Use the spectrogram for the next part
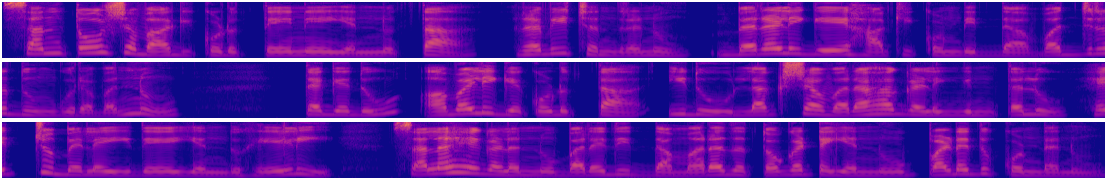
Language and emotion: Kannada, neutral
